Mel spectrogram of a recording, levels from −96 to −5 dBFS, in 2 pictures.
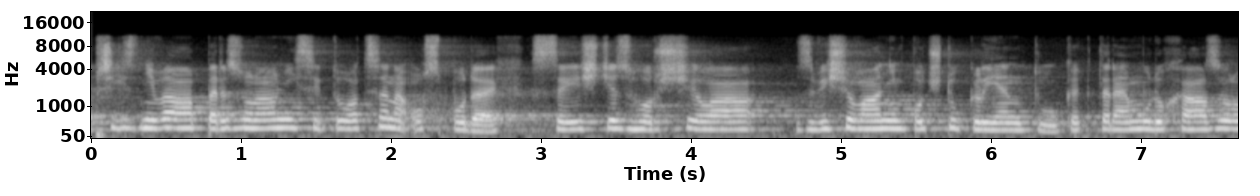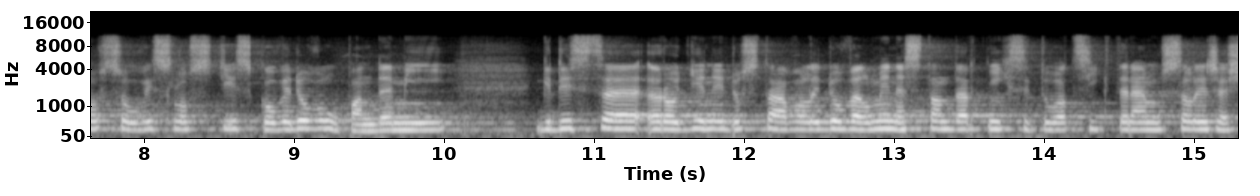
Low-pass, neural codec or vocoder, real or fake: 10.8 kHz; none; real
